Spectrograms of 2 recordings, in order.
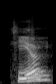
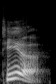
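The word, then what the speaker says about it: Tya: not so it's spelled t-y-a but then it's pronounced t hyphen-a-h how would you say that tia tia yeah what's up what up to you yeah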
